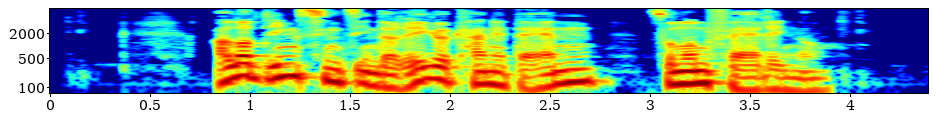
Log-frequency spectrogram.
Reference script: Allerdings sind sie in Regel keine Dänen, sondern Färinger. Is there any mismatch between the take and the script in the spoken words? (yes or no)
yes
